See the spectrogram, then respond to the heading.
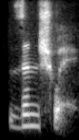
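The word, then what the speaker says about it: Xin Zhui: was the story of sin shui and it's spelled z-i-n no x-i-n and then z-h-u-i so zen-shui finish way sounds like she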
